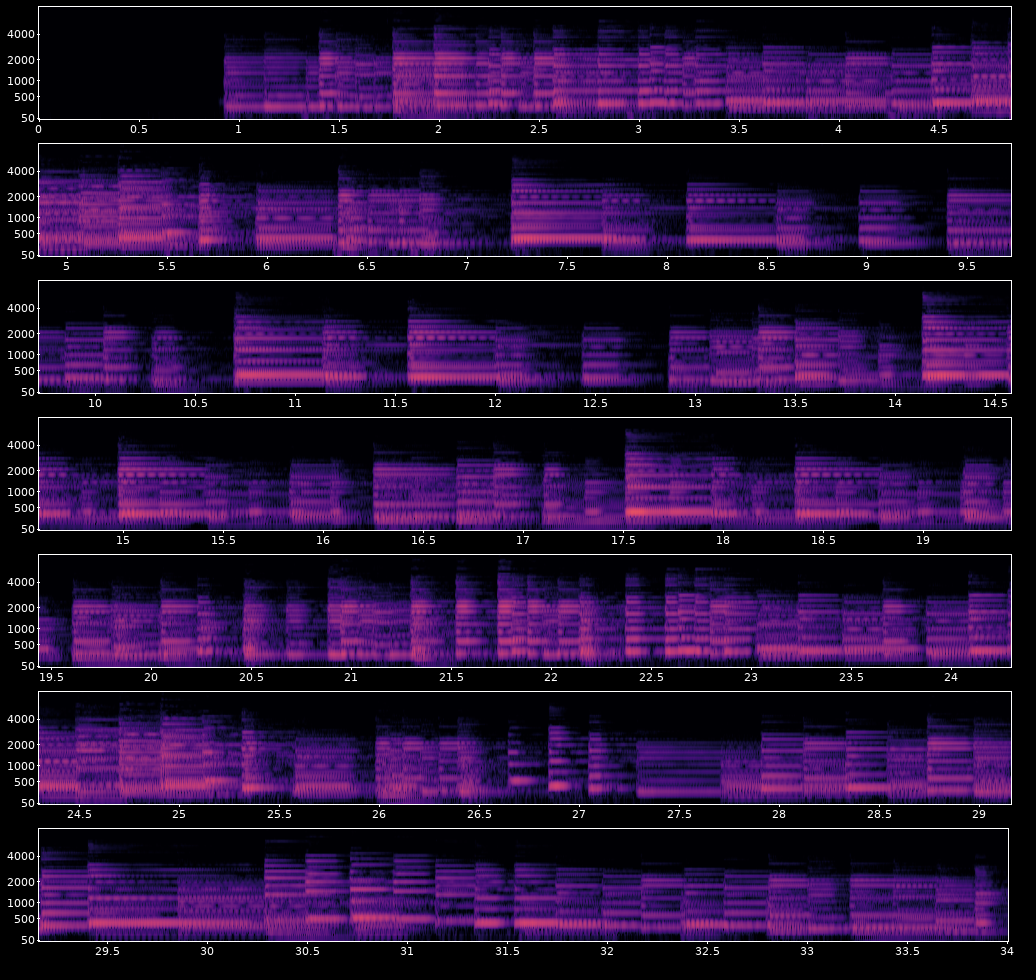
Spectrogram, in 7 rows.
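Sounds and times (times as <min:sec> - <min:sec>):
solo piano: 0:00.0 - 0:33.9.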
